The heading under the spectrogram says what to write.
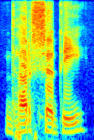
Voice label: "dharSati", Sanskrit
